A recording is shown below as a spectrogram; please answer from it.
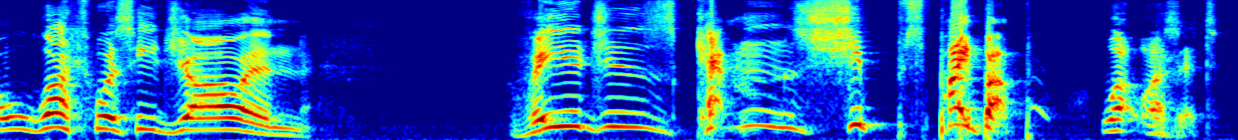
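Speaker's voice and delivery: loud, mocking, rising sailor; Silver berating. Silver badgers Morgan, loud and mocking. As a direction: needle him into talking.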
